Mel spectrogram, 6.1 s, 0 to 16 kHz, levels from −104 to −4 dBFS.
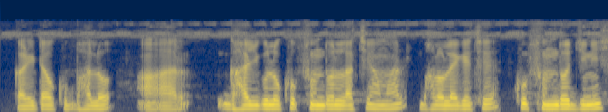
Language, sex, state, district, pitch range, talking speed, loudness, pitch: Bengali, male, West Bengal, North 24 Parganas, 125-140 Hz, 150 wpm, -19 LUFS, 130 Hz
